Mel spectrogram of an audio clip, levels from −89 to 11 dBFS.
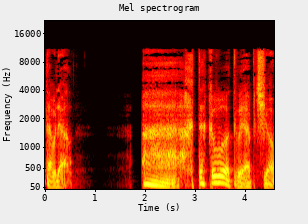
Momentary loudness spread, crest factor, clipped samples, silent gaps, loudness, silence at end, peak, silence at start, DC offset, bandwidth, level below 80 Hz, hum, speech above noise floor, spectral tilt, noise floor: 7 LU; 16 dB; under 0.1%; none; -15 LUFS; 0 s; 0 dBFS; 0.05 s; under 0.1%; 11.5 kHz; -32 dBFS; none; 64 dB; -5 dB/octave; -78 dBFS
